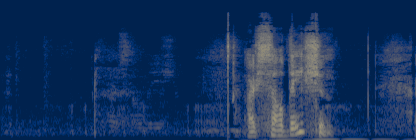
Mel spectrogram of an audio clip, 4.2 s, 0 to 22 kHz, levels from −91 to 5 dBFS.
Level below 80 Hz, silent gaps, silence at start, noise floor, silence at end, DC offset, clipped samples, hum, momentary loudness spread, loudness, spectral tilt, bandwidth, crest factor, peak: -90 dBFS; none; 2.25 s; -73 dBFS; 0.05 s; under 0.1%; under 0.1%; none; 15 LU; -29 LUFS; -0.5 dB/octave; 15 kHz; 26 dB; -10 dBFS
